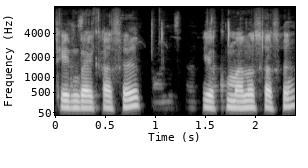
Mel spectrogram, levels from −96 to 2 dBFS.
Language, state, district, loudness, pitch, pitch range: Bhili, Maharashtra, Dhule, -19 LUFS, 140 Hz, 135-150 Hz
